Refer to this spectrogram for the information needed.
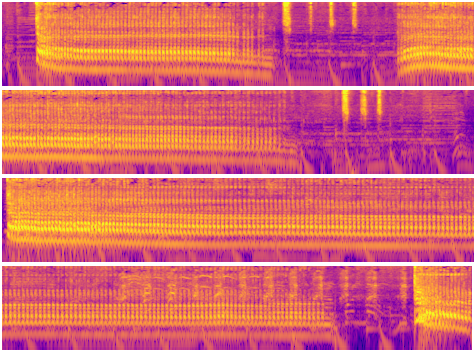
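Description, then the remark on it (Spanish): A voice imitates the engine brake of a cargo truck going downhill: three long, loud, throaty rumbling bursts with a wavering, gliding pitch, separated by short pauses, alone. “Cuando el, el, camión de carga va en bajada, tiene que poner un freno llamado de motor.”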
